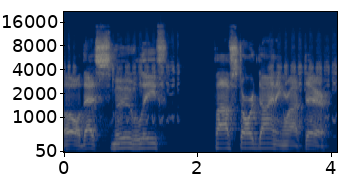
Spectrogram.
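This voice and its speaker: Very slow, medium-pitched speech from a man with a Southern US accent, fairly even intonation and long, frequent pauses. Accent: Southern American. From Southern United States. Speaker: comedic storyteller. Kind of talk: comedic monologue, casual story to camera.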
